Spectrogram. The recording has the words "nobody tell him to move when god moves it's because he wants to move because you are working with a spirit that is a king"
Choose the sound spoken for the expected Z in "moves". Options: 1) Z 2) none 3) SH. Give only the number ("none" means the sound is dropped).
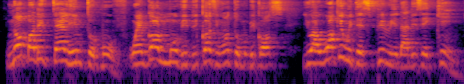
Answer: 2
